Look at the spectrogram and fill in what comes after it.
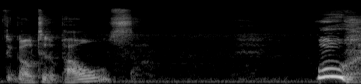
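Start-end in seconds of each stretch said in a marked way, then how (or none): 3.2-3.5 sharp, very high, loud "woo"; loud high whoop. Real, not acted. Mocking voters headed to the polls, a loud high whoop. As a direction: let out a piercing mock cheer. Exclaims after mentioning the polls.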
